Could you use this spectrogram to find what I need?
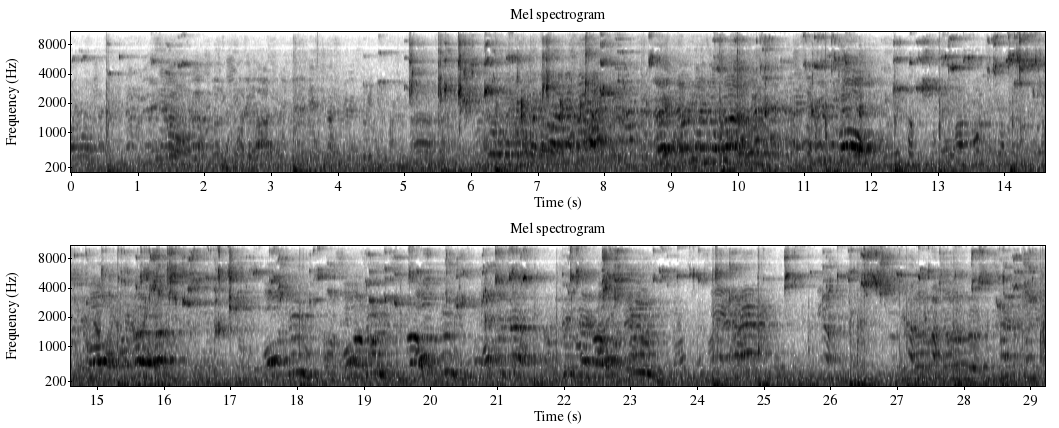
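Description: Spectators and players shout and call out around the gym.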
